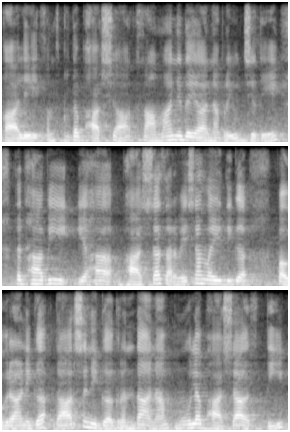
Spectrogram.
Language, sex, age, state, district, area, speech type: Sanskrit, female, 18-30, Kerala, Thrissur, urban, spontaneous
